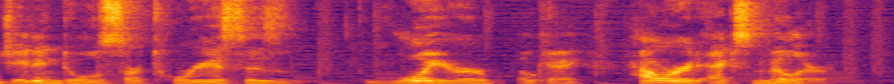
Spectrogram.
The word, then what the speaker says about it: Howard X Miller: Howard X Miller. Yes, you pronounce the X.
